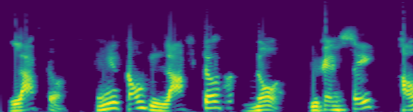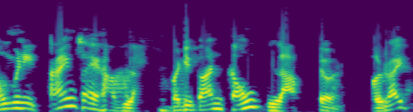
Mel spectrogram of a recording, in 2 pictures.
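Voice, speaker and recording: A young man with an Indian English accent gives a grammar lesson, pitched a little high for a man. He poses questions and answers them himself. The recording is dry and slightly muffled. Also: no echo. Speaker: teacher. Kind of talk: classroom lecture.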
